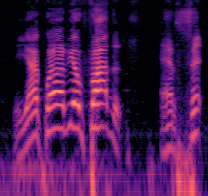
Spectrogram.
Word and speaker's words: Yahweh: tribes of Israel, was four letters, which we pronounce Yahweh, YHWH.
